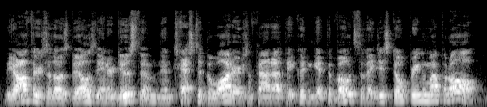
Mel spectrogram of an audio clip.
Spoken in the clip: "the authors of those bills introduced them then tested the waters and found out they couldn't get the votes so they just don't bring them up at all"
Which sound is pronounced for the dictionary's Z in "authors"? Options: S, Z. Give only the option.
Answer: Z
